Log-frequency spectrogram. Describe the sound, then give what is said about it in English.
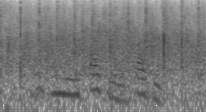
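Audience applause: steady clapping from a group, with a few voices cheering and calling out over it. “Let's give Megan a great round of applause.”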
